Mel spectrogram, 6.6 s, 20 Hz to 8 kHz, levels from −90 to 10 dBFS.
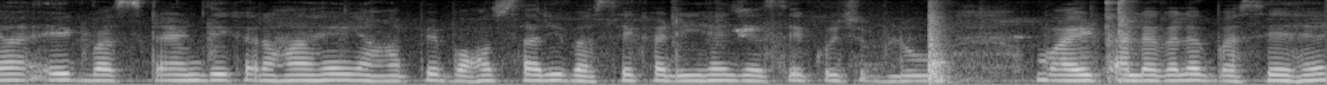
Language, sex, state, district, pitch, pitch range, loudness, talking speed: Hindi, female, Uttar Pradesh, Muzaffarnagar, 195 Hz, 185-200 Hz, -18 LUFS, 190 wpm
